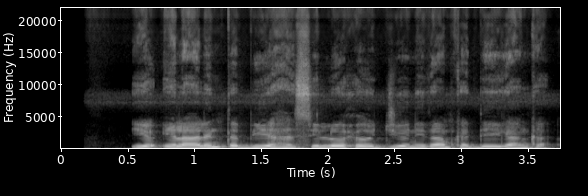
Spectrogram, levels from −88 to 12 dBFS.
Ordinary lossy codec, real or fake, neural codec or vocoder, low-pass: none; fake; vocoder, 44.1 kHz, 128 mel bands every 512 samples, BigVGAN v2; none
